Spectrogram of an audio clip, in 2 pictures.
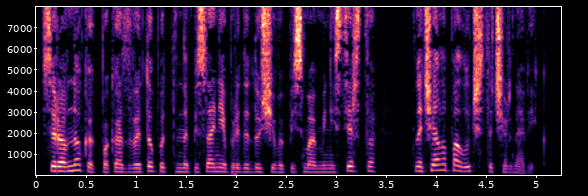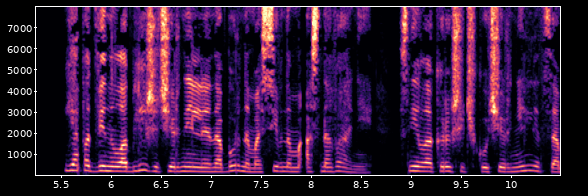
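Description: A woman narrating an audiobook in the first person, calm and even. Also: medium pitch, no echo, studio quality.

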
